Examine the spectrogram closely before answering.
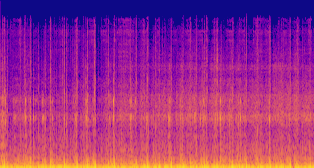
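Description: Bicycle tyres rattle and crunch over a rough stony track.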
